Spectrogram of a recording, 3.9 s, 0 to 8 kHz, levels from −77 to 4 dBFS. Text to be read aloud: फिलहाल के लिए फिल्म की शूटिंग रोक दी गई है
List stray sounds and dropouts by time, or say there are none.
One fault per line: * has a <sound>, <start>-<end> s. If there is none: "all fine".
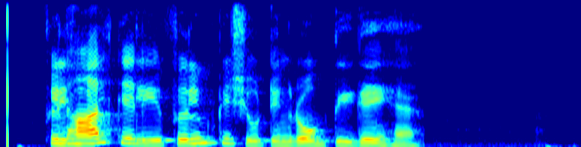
all fine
